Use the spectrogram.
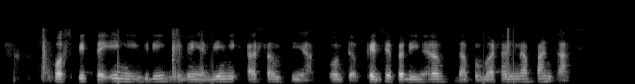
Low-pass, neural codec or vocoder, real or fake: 5.4 kHz; codec, 24 kHz, 0.9 kbps, WavTokenizer, medium speech release version 1; fake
